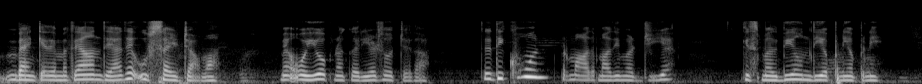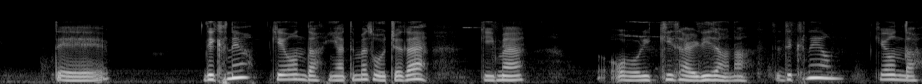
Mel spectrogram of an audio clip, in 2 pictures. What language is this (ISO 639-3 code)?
doi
